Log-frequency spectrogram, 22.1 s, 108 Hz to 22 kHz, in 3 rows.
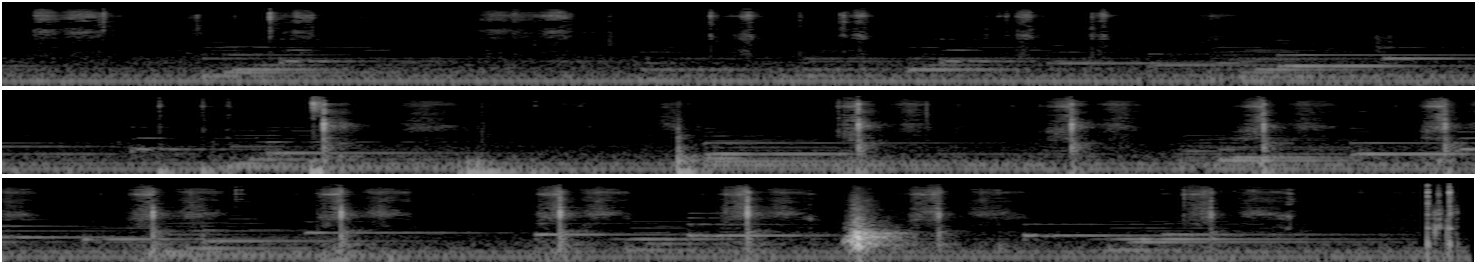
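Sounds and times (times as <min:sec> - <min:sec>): knife slicing potato: 0:00.0 - 0:00.6, 0:02.4 - 0:03.0, 0:03.6 - 0:04.4, 0:05.0 - 0:05.7, 0:11.6 - 0:16.8, 0:17.4 - 0:19.8, 0:20.6 - 0:21.3.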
